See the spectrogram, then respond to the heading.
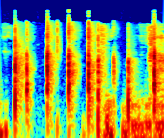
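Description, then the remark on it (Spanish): A short, sparse round of clapping from a few people, with irregular, uneven sharp claps over about two seconds, moderately loud and unsynchronized, stopping quickly. “No, no era buena idea, no somos, somos muy pocos para hacer un aplauso.”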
